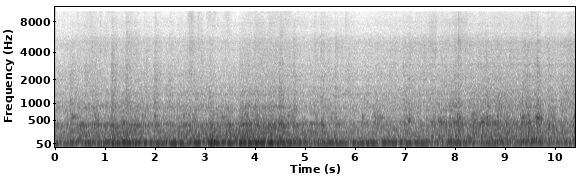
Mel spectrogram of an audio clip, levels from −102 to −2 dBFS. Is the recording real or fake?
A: real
